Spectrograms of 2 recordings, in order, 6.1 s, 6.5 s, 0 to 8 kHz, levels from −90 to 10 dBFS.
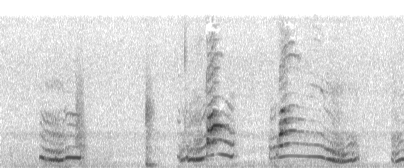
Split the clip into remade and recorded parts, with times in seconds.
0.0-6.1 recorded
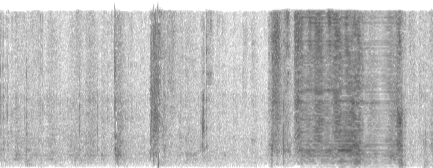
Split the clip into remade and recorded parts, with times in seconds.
0.0-4.5 recorded; 4.5-6.0 remade; 6.0-6.5 recorded

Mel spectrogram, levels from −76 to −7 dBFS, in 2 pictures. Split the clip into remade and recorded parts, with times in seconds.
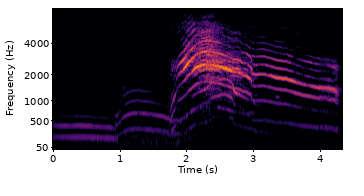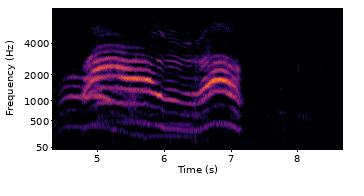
0.0-4.0 recorded; 4.0-5.8 remade; 5.8-6.4 recorded; 6.4-7.2 remade; 7.2-8.7 recorded

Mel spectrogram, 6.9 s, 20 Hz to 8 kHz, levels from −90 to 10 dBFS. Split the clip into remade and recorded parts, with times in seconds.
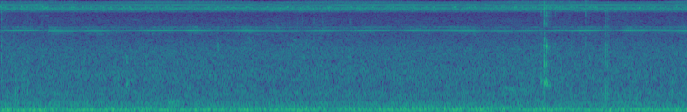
0.0-6.9 recorded

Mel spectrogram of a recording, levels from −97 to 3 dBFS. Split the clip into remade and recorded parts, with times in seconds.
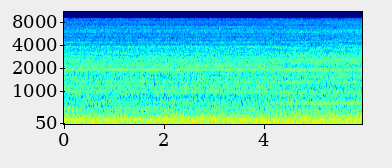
0.0-6.0 recorded

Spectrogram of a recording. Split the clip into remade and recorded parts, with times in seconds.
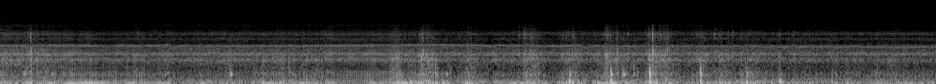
0.0-0.6 recorded; 0.6-1.5 remade; 1.5-3.3 recorded; 3.3-4.0 remade; 4.0-9.4 recorded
